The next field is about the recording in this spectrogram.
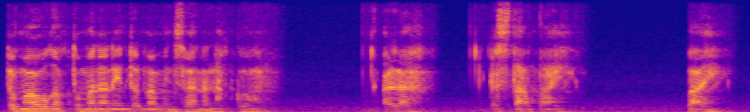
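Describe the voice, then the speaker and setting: A man's voice: medium pitch, fairly even intonation, normal speed, bright, forceful tone, distant mic. A man playing a regretful, devoted migrant father in an audio romance drama. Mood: tender, subdued. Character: troubled Filipino migrant father, regretful and devoted to his children.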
